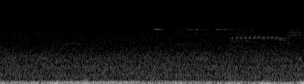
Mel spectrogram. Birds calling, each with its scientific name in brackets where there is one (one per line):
Song Sparrow (Melospiza melodia)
